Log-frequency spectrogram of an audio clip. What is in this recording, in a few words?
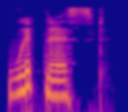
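"witnessed", English, British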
